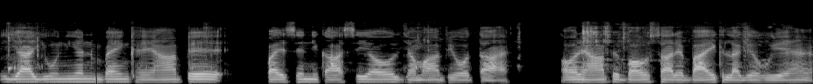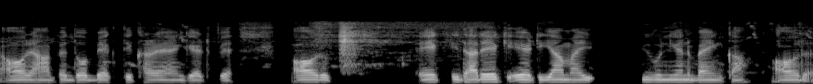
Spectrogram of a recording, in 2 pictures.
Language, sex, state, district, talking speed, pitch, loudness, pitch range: Hindi, male, Bihar, Araria, 160 wpm, 110 Hz, -22 LUFS, 105-115 Hz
